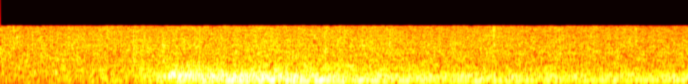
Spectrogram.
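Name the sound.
rain with thunder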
